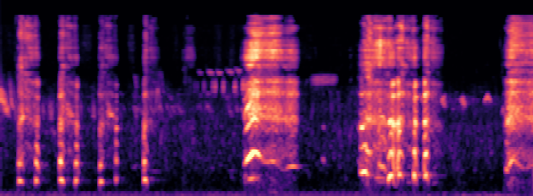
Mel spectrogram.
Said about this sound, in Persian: حالا از چی خاطر گریه میکنی؟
